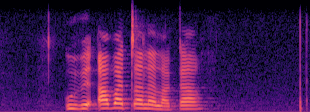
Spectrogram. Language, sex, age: Northern Sotho, female, 22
